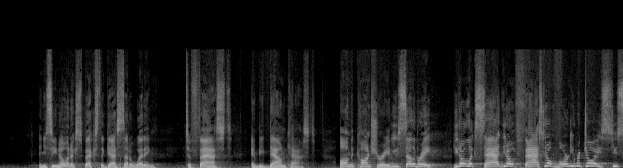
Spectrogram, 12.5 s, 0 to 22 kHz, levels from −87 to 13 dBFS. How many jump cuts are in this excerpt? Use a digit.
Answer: 1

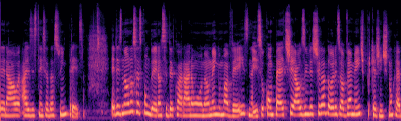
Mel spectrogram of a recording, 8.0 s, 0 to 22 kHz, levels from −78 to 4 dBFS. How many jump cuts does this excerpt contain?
1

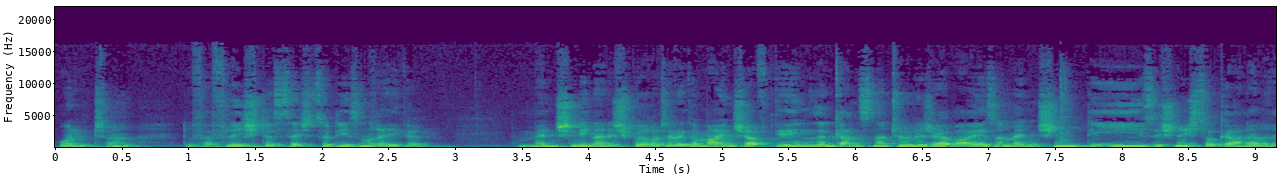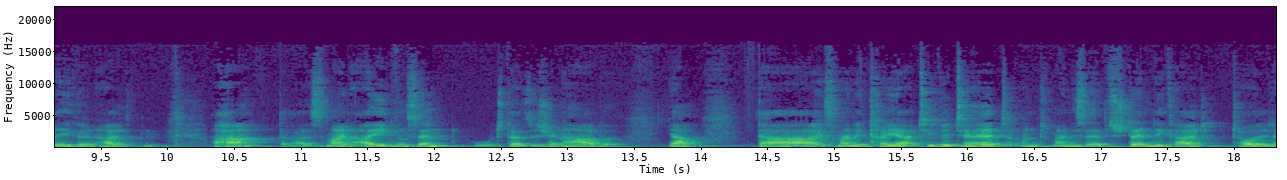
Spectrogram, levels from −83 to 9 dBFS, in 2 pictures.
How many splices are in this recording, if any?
1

